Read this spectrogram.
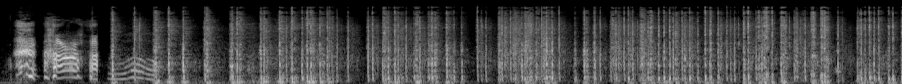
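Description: A handheld firework shoots off with rapid crackling bursts outdoors.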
